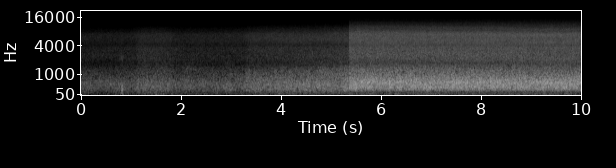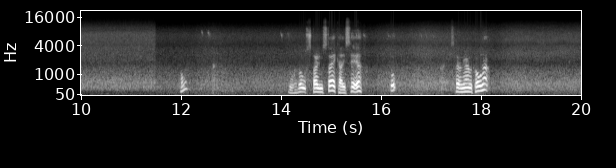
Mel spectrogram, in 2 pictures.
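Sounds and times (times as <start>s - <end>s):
water rushing down a gorge: 5.3s - 12.3s.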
